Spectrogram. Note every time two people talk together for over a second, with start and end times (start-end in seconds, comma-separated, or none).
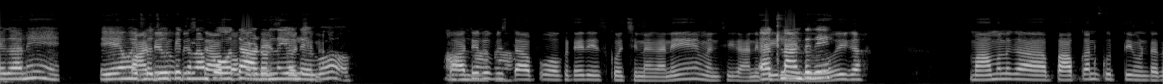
1.3-3.2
